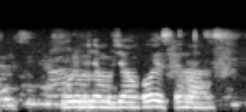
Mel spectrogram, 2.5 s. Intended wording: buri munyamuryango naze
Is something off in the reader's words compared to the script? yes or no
yes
